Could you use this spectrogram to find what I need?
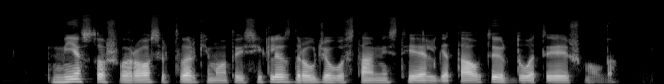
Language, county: Lithuanian, Alytus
